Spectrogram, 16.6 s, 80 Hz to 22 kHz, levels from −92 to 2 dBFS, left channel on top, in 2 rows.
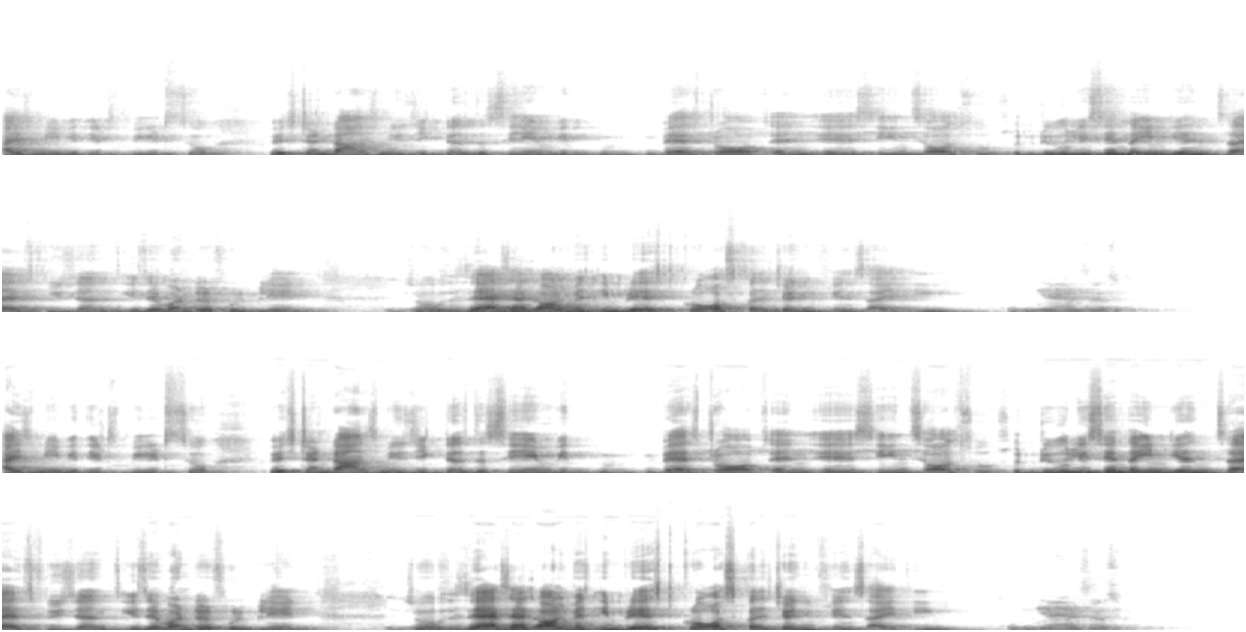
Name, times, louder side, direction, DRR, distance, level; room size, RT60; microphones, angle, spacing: voice 1, 0.0-1.4 1.8-10.3 11.0-14.6, right 3 dB, 50° right, 1.1 m, -34 dB
voice 2, 10.8-11.5 15.0-15.7, equal, 30° right, 0.7 m, -50 dB
16.0 x 9.1 x 8.4 m
head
